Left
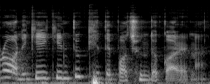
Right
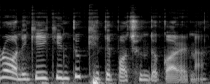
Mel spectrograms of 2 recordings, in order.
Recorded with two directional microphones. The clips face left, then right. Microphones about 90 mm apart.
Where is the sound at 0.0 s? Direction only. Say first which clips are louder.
Right 8 dB; 45° right (ahead or behind).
